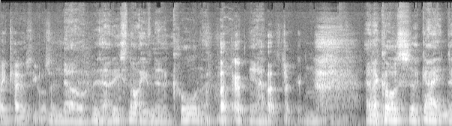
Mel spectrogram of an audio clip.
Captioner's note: laughter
